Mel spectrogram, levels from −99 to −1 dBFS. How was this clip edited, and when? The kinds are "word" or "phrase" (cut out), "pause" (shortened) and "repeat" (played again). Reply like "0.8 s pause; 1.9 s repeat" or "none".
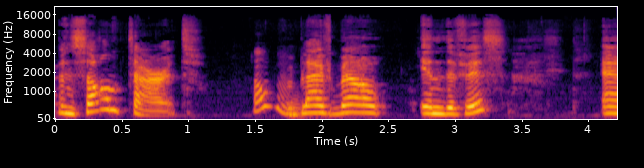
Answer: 2.1 s word; 2.6 s word

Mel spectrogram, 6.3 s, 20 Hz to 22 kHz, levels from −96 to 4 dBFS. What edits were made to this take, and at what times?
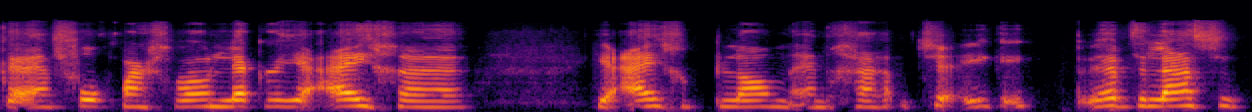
none

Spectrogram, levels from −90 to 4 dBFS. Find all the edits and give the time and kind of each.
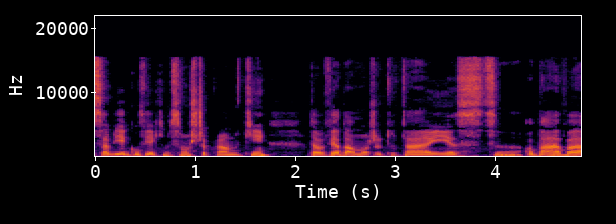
2.1 s phrase

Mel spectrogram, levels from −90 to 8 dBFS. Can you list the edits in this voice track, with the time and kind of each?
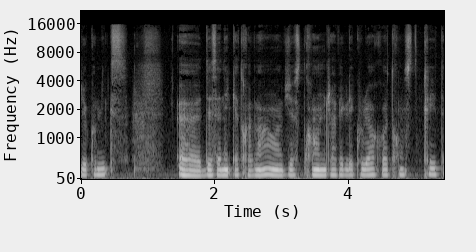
none

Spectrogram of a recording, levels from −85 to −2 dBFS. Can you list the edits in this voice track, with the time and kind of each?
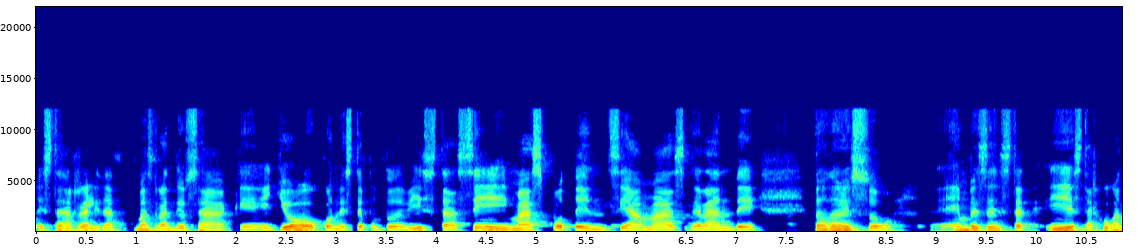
none

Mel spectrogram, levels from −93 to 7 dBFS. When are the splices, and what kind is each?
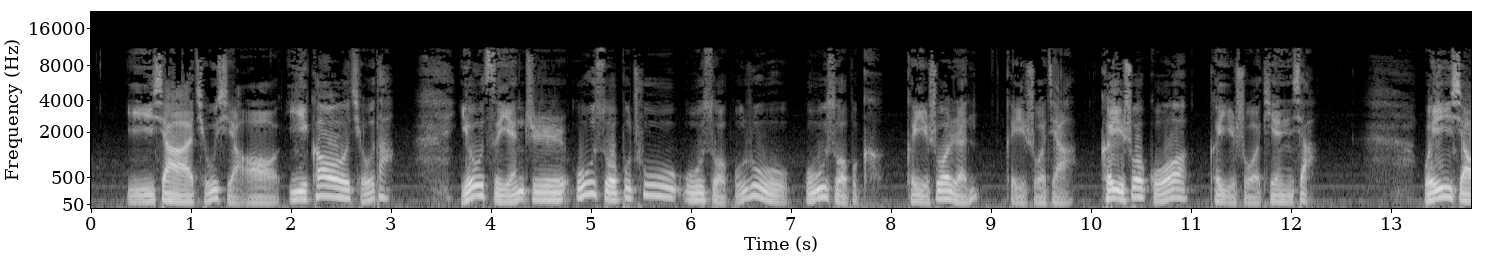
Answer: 8.0 s pause

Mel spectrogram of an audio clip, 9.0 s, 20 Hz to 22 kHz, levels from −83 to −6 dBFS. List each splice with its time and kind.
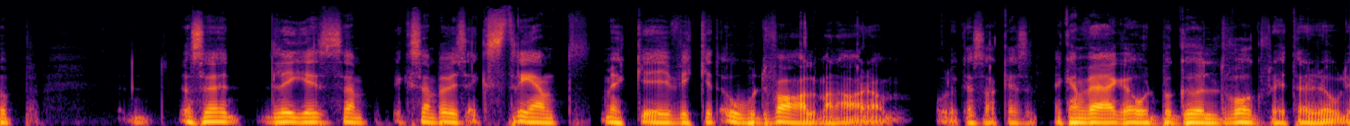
3.9 s pause; 6.9 s word

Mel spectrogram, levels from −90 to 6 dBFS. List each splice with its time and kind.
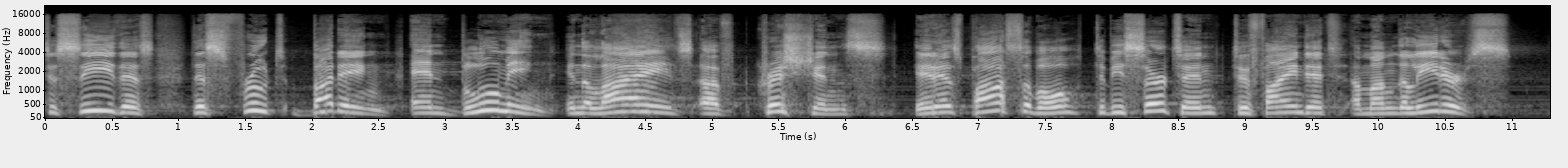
2.7 s pause; 3.8 s pause; 6.4 s pause; 8.8 s pause

